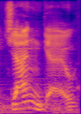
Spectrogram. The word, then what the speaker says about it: Django: in your hand and its sequel solar boy django the d is silent reviewed well both in the east and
